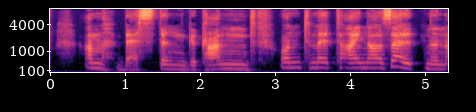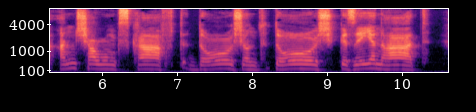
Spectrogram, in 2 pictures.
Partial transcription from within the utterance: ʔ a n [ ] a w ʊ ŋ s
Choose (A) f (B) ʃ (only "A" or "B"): B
